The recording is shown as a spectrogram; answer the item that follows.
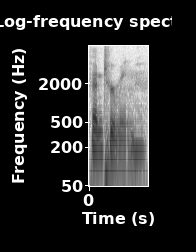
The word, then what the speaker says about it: phentermine: know how to pronounce this how do you pronounce that Phentermine okay what is that so Phentermine is not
